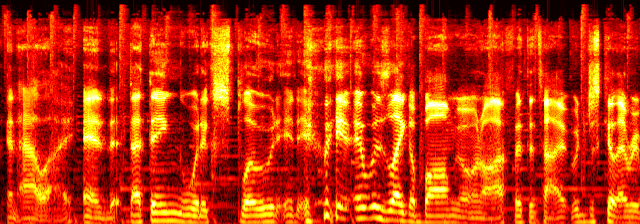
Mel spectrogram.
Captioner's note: chuckles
